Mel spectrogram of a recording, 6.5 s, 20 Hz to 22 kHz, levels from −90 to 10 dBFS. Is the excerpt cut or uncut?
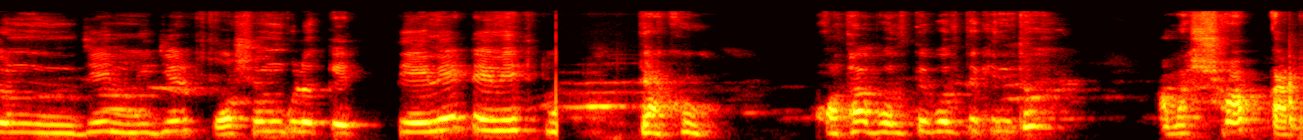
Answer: cut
